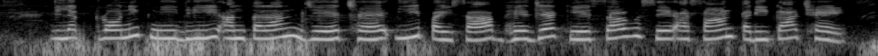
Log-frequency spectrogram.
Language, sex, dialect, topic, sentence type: Maithili, female, Angika, banking, statement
